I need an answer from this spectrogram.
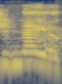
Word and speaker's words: Janaya: It's Janaya, correct? Yes, it is Janaya.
